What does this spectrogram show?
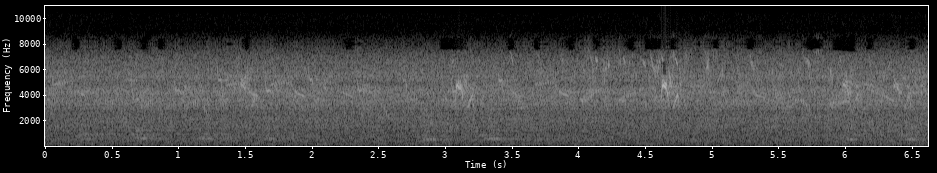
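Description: Near silence: faint outdoor background hiss with small birds chirping in the distance, one chirp a little louder about four and a half seconds in.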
